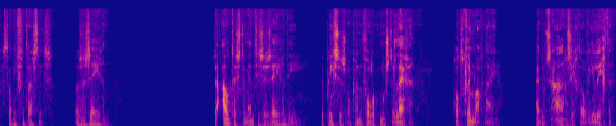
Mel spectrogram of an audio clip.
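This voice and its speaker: An older man delivers a conversational sermon, reading Bible verses aloud with a raised voice and asking his listeners questions. His voice is lowish and slightly rough.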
